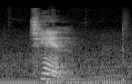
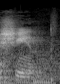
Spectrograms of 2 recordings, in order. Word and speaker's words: Chen: Ah, mais um Chen. Esse ch não é Shen.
